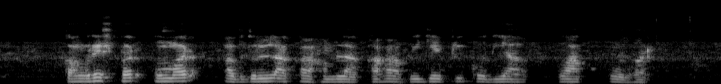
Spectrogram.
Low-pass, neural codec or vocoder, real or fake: 9.9 kHz; codec, 44.1 kHz, 7.8 kbps, DAC; fake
